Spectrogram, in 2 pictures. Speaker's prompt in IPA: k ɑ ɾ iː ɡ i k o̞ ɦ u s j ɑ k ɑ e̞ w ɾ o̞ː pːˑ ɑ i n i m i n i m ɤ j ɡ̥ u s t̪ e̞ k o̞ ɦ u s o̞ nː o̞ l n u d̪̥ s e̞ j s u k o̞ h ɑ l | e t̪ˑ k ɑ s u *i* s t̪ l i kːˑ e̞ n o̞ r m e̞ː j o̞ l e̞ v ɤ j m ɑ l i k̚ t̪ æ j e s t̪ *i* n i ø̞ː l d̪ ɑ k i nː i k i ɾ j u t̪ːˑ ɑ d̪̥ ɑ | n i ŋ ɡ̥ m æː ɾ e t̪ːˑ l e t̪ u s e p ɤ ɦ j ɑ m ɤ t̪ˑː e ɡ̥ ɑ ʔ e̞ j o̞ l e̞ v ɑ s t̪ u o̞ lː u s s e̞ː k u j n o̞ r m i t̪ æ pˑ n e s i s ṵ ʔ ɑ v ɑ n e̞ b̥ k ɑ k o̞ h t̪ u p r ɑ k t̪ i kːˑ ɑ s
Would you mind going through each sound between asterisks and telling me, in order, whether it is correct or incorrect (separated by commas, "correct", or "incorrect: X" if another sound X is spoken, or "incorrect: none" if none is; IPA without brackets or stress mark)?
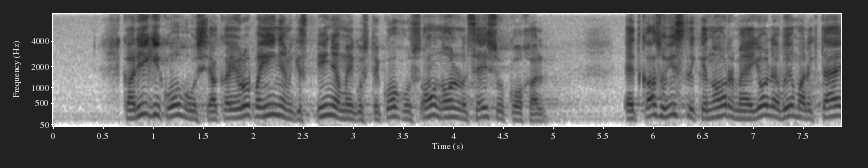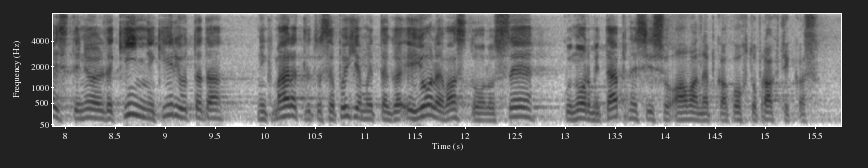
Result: correct, correct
